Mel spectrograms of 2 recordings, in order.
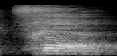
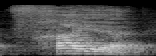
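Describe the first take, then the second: First: Said in the usual way. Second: "frère" as fra-ère; Québécois diphthong. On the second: Shown as a demonstration. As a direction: split the vowel of "frère" into ah-eh. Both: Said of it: "c'est A E en accent québécois".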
